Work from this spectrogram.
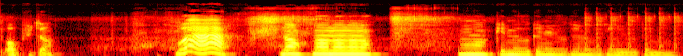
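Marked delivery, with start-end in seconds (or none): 1.3-5.0 panic fading to hush. Real, not acted. Zombies close in.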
